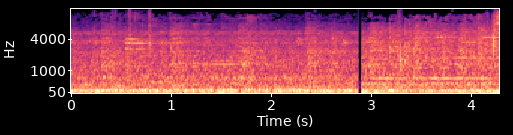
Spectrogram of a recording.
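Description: Background music playing steadily. It drops out for an instant about three seconds in.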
